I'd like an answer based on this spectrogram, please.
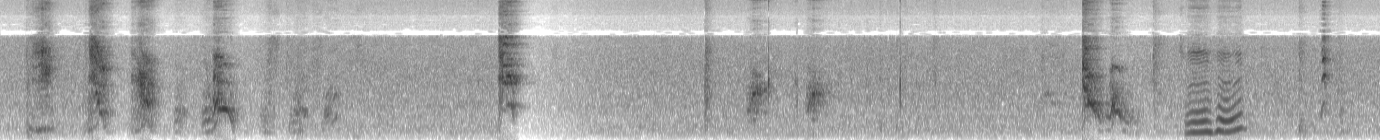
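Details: Six-week-old puppies from one litter at play give a quick run of short, high yips and barks. After a pause, a few more sharp barks come. A person talks to them near the end.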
